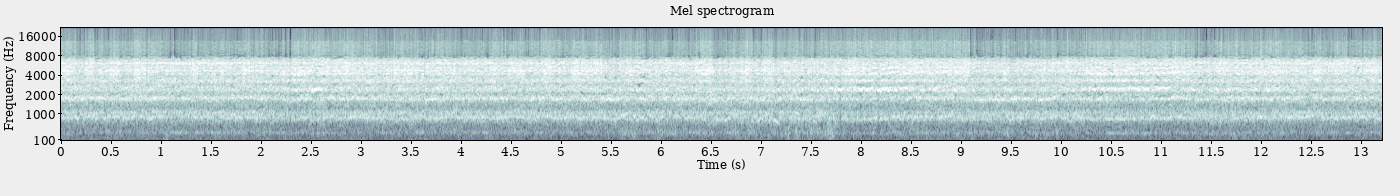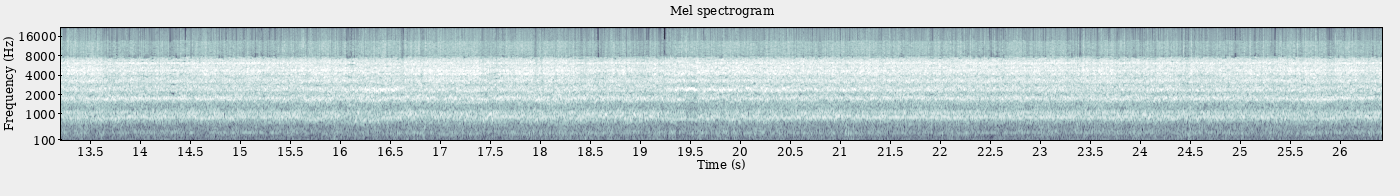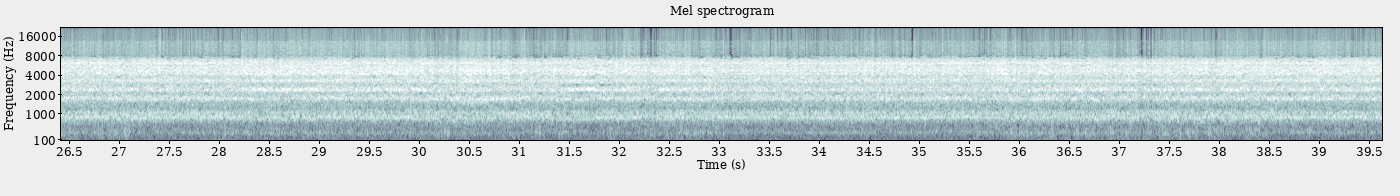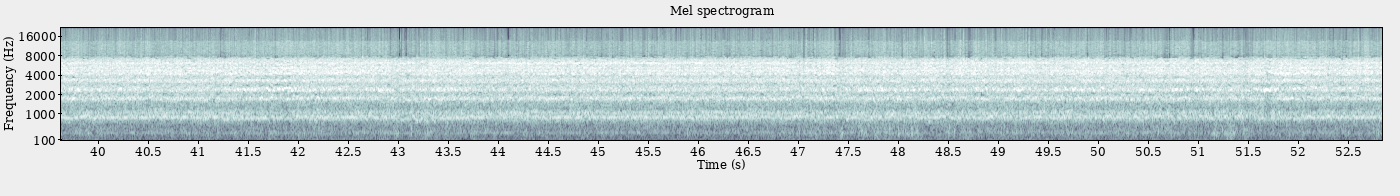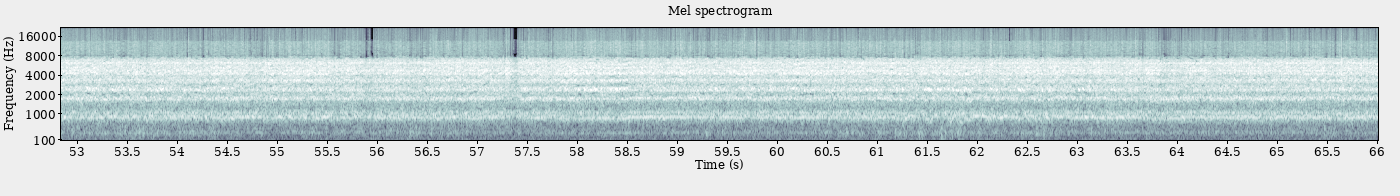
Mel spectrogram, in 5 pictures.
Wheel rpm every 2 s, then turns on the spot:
230, 230, 230, 220, 220, 220, 230, 230, 220, 220, 230, 230, 230, 230, 230, 220, 240, 230, 230, 230, 230, 230, 230, 240, 230, 240, 230, 230, 230, 230, 230, 240, 230.
none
